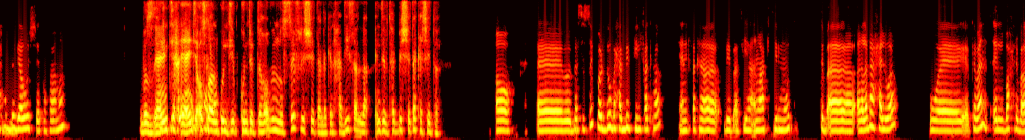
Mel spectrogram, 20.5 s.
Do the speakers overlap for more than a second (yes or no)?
yes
